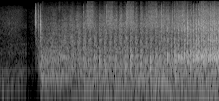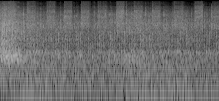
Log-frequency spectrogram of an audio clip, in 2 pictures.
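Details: Military deuce-and-a-half diesel truck, gauge showing a quarter tank, with ether being tried. The starter cranks steadily at about three and a half turns a second with no firing or catch. No fuel is reaching the injector lines.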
